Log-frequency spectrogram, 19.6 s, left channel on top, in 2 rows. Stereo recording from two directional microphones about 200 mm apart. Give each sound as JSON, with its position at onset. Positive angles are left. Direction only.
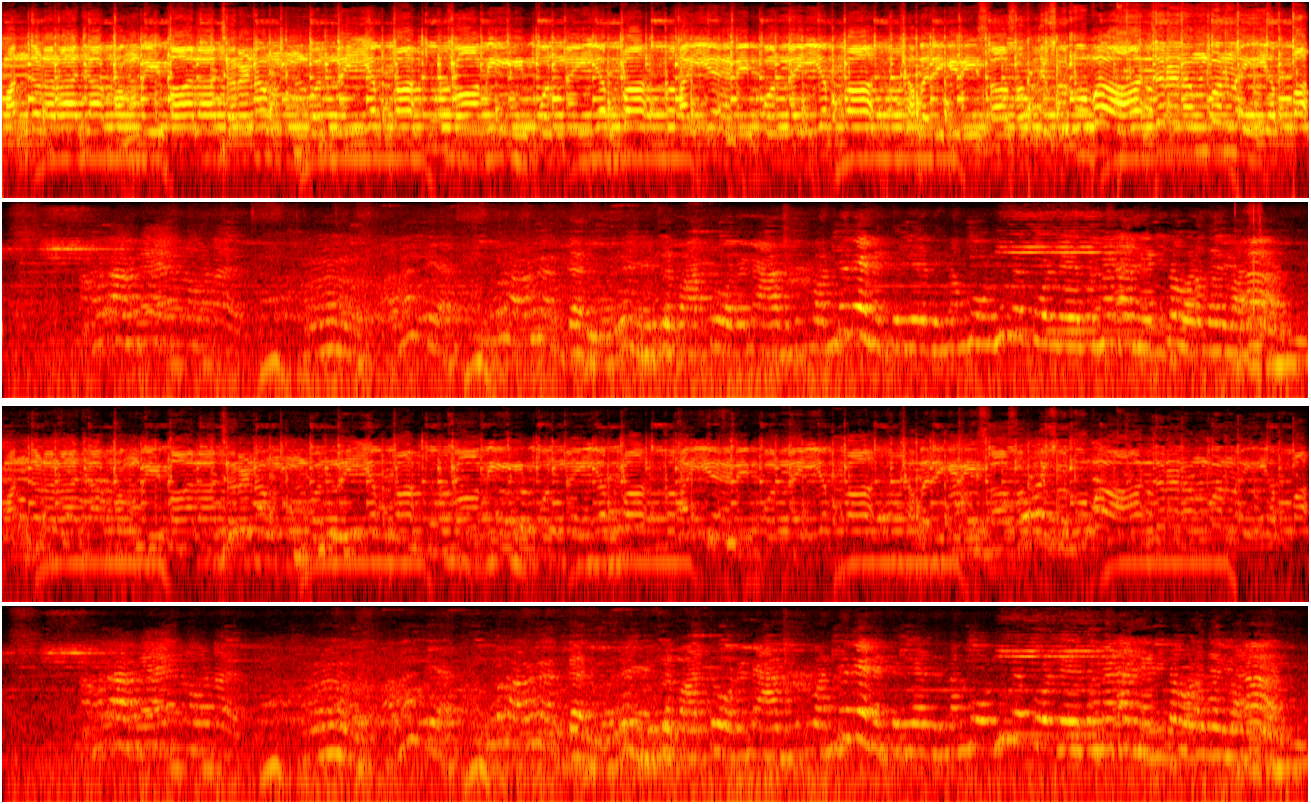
{"t": 0.0, "sound": "music", "side_deg": 50}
